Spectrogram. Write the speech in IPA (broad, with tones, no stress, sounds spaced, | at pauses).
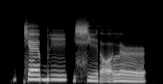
c ɛ˦ b i˦ | ɕ i˨ ɾ ɔ̰˦˨ l ə˞˨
